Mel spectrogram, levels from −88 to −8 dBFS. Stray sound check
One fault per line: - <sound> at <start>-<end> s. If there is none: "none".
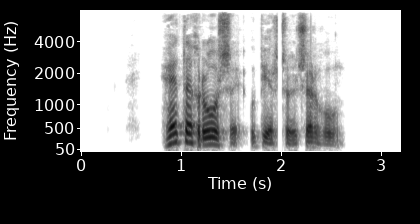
- dropout at 2.0-2.0 s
